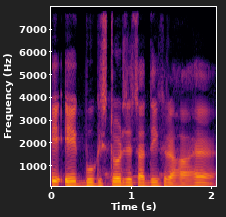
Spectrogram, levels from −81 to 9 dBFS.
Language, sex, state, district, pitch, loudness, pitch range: Hindi, male, Arunachal Pradesh, Lower Dibang Valley, 140 Hz, -15 LUFS, 130-145 Hz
